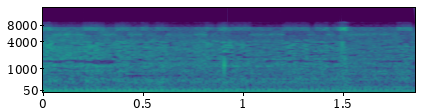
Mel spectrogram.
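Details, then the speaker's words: Stock 2006 Dodge pickup with Cummins diesel and automatic, exhaust starting to rust, idling with the Mopar exhaust brake off: steady even low rumble, no knocks or misses; healthy idle. "my truck's stock except for the fact that it's dirty and the exhaust is starting to rust out this is what the truck would sound like uh at idle without the exhaust brake"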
